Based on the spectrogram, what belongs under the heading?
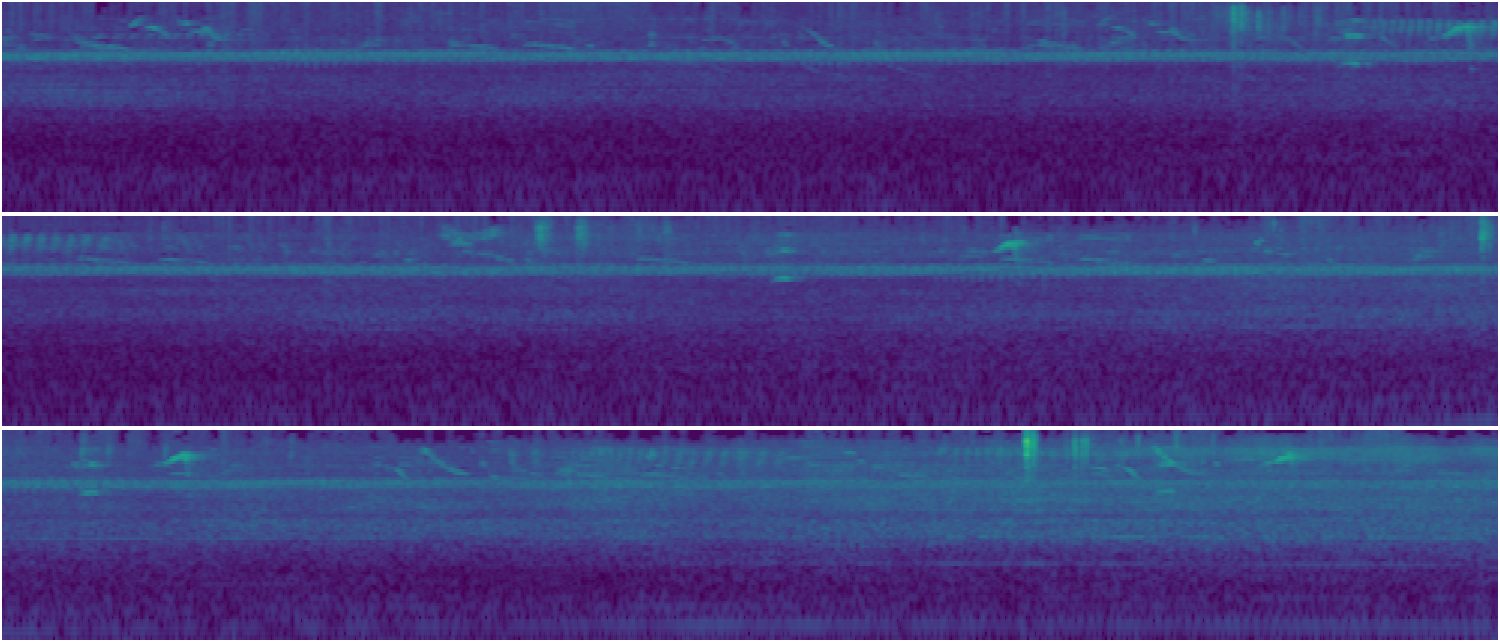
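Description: Outdoor ambience of small birds chirping over a steady high-pitched background hum, with a single sharp knock about eight seconds in. In the second half a low engine drone slowly rises.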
